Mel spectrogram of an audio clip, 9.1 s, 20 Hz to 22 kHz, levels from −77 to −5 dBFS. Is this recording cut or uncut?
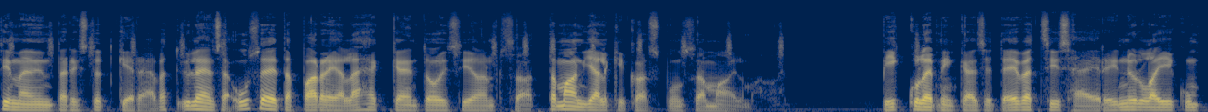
uncut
